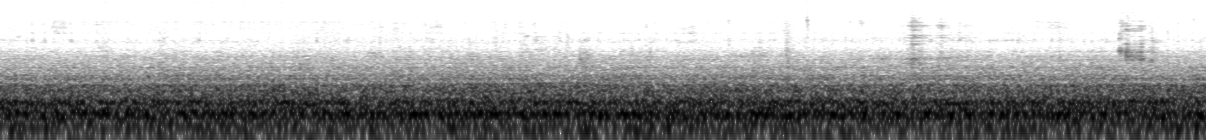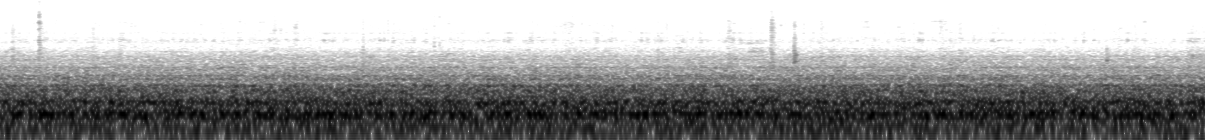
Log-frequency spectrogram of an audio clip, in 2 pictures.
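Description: Steady low drone of an airliner cabin in flight: jet engine and airflow noise heard from a window seat as the plane descends towards landing.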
